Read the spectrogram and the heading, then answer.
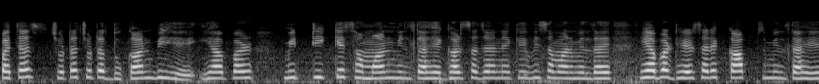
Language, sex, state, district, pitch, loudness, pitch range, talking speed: Hindi, female, Uttar Pradesh, Budaun, 300 Hz, -17 LUFS, 280-315 Hz, 190 wpm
